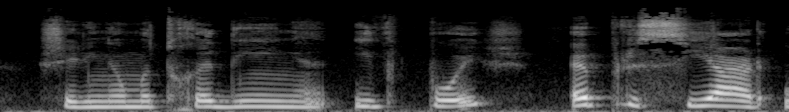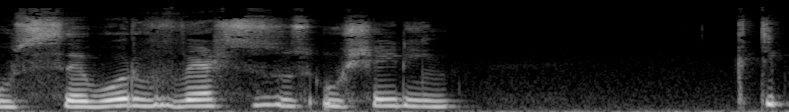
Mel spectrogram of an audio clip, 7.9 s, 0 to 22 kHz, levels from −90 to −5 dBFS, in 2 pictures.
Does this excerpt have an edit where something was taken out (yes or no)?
yes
